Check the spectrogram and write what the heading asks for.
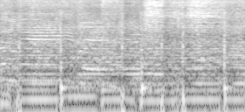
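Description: A live worship band playing a song, with the drum kit keeping a steady beat under sustained bass and acoustic guitar. No lyrics are sung in this stretch.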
